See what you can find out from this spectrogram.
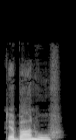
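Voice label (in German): "train station", German; gcompris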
